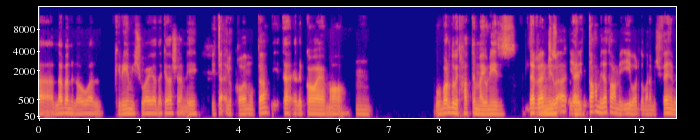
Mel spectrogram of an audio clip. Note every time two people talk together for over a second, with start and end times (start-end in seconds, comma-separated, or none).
9.7-11.0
